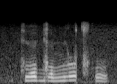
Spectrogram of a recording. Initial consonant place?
velar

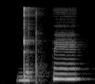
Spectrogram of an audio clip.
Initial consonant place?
retroflex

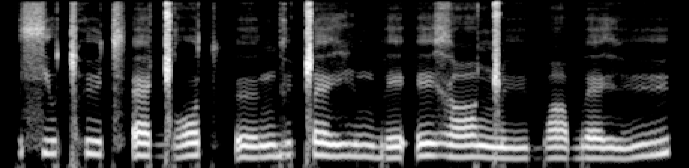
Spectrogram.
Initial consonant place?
alveolar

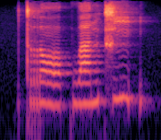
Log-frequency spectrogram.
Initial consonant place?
alveolar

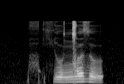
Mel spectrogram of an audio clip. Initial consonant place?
glottal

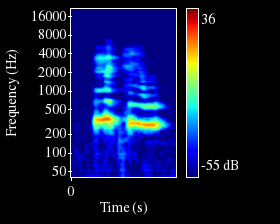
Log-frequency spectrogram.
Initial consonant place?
labial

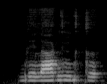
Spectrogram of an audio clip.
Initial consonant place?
labial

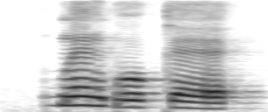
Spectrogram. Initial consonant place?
labial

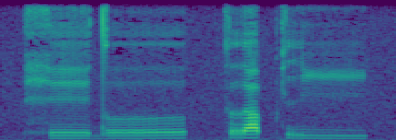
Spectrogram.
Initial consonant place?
glottal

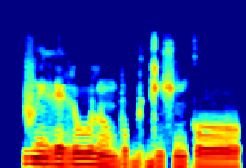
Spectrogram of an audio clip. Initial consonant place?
labial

